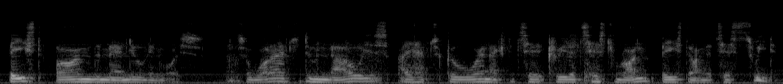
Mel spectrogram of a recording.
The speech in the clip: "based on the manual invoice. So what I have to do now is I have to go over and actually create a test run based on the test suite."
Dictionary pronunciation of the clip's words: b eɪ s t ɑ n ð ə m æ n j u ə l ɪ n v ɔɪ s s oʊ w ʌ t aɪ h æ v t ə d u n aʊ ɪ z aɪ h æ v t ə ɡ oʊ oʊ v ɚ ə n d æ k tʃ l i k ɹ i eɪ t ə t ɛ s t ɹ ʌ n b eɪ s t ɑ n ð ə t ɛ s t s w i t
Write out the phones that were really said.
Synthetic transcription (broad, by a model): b eɪ s t n ð ə m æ n j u l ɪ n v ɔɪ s s oʊ w ʌ t aɪ h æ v t ə d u n aʊ ɪ z aɪ h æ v t ə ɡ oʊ oʊ ʊ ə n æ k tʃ i k ɹ i eɪ t ə t ɛ s t ɹ ʌ n b eɪ s t n ð ə t ɛ s t s w i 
